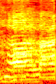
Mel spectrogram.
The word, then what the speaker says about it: Haaland: Haaland, there you go, just said it right.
